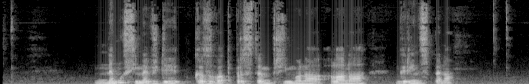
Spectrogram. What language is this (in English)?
Czech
